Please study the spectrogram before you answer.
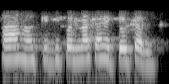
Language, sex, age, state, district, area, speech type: Marathi, female, 18-30, Maharashtra, Hingoli, urban, conversation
